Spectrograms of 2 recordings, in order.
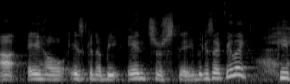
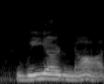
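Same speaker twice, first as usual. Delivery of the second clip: mock flat monotone, slower; 3 semitones lower than usual. Retelling the sister's reply to the brother's joke, imitating her most monotone voice. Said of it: "in the most monotone voice".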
